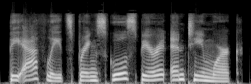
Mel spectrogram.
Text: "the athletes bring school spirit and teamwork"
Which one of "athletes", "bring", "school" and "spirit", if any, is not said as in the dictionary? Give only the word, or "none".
none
